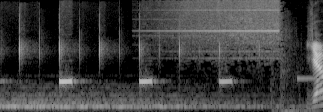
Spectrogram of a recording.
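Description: Quiz countdown-timer sound effect: a steady low electronic drone under clock-like ticks about twice a second, with a short high beep once each second. The ticks and beeps stop about three seconds in, and the drone cuts off just before the end.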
